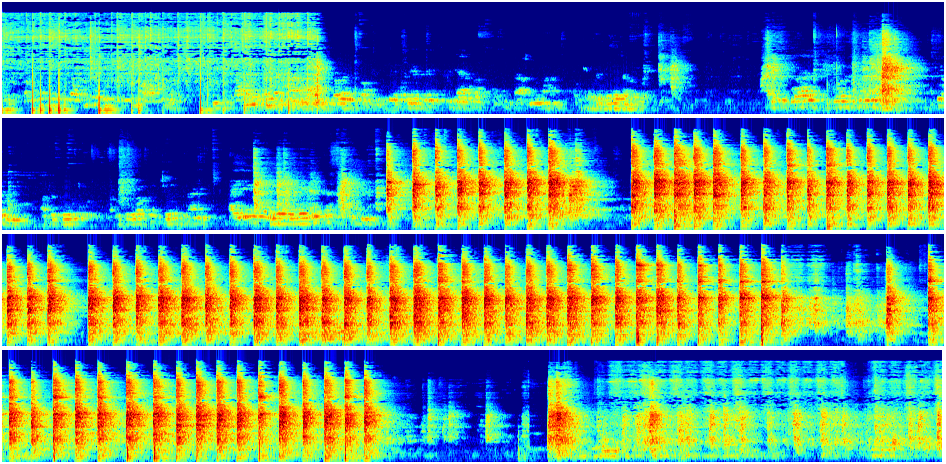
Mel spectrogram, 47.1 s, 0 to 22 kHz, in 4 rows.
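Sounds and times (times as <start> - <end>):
hammer striking metal: 16.6 - 33.8, 34.6 - 40.2.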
